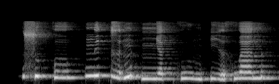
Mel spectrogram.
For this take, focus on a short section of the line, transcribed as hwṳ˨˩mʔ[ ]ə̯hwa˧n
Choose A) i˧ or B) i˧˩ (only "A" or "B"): B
